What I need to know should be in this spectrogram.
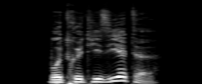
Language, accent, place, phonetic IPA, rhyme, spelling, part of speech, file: German, Germany, Berlin, [botʁytiˈziːɐ̯tə], -iːɐ̯tə, botrytisierte, adjective, De-botrytisierte.ogg
- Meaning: inflection of botrytisiert: 1. strong/mixed nominative/accusative feminine singular 2. strong nominative/accusative plural 3. weak nominative all-gender singular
